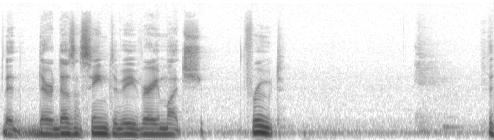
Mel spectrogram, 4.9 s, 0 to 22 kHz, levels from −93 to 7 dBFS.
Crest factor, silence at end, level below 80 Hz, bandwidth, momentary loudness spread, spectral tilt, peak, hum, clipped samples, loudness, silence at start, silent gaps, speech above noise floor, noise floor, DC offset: 16 dB; 0 s; -74 dBFS; 13.5 kHz; 18 LU; -6.5 dB/octave; -14 dBFS; none; under 0.1%; -29 LUFS; 0 s; none; 31 dB; -59 dBFS; under 0.1%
